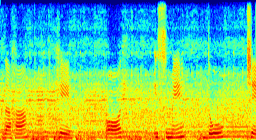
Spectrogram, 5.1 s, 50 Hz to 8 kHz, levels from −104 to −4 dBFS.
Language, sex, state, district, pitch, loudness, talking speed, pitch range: Hindi, female, Madhya Pradesh, Dhar, 225 Hz, -14 LUFS, 80 wpm, 215-245 Hz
